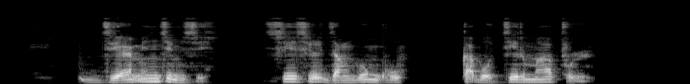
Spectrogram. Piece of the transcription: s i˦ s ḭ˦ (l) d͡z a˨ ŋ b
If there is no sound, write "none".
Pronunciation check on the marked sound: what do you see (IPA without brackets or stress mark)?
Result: l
